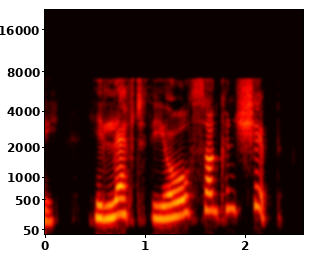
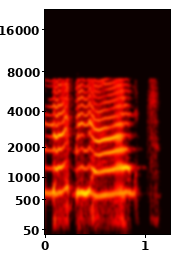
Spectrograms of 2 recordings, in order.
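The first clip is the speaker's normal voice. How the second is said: trapped jellyfish; 7 dB louder than usual. Acted. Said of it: "said Jellyfish".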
